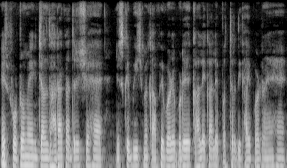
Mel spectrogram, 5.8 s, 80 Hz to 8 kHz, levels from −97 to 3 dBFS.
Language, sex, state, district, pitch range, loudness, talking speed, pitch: Hindi, male, Jharkhand, Ranchi, 100-110 Hz, -19 LUFS, 220 wpm, 105 Hz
